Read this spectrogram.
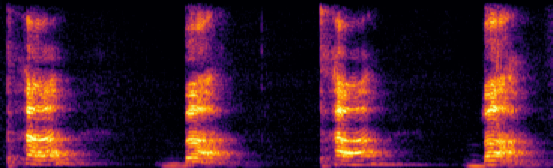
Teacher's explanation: What happens is that it will try to expel the air, but there will be a total obstruction. Your mouth will get closed. And then the air will move out suddenly, as if there was an explosion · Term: plosive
